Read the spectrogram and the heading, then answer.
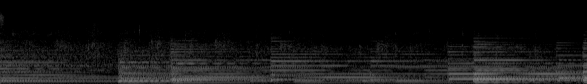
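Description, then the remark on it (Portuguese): An audience claps steadily to glorify the Lord, in a dense, continuous wash of handclaps, while sustained keyboard chords play along and shift every second or two. No one speaks. “Glorifique ao Senhor com as suas palmas.”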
